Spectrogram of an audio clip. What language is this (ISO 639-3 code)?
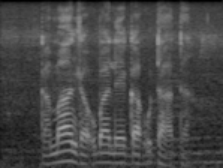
xho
